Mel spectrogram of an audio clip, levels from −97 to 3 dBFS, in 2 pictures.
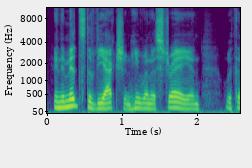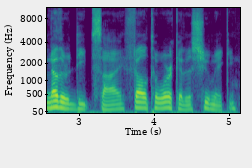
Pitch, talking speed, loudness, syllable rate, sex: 120 Hz, 235 wpm, -18 LUFS, 5.6 syllables/s, male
